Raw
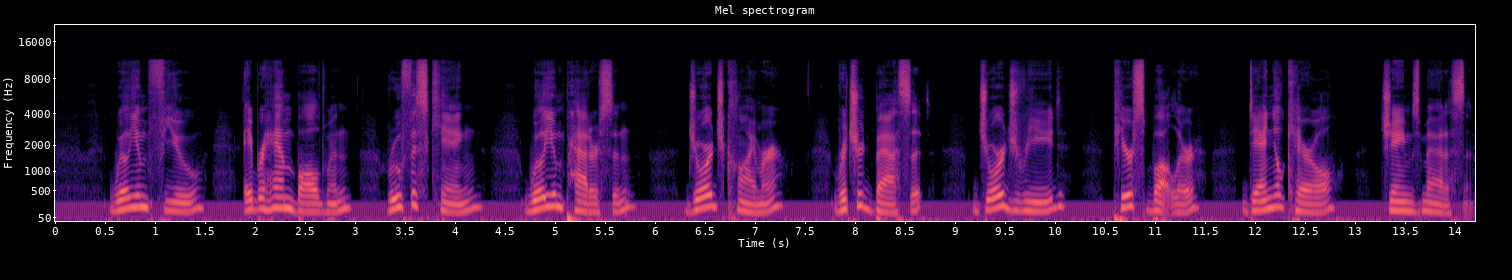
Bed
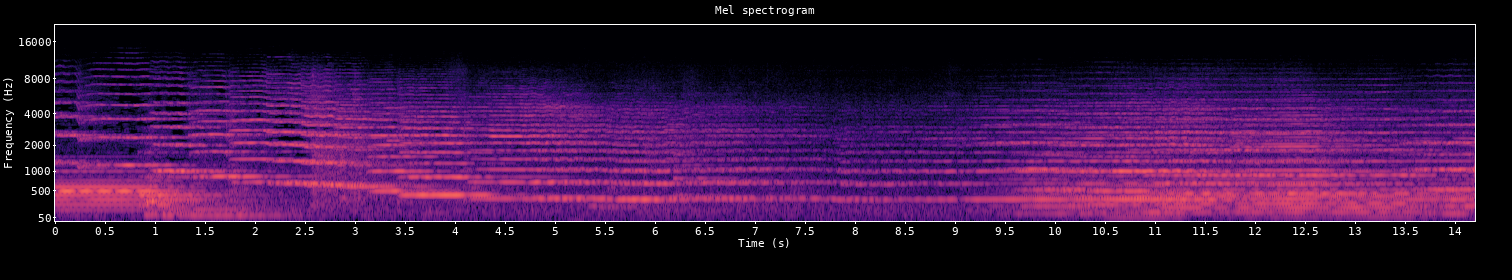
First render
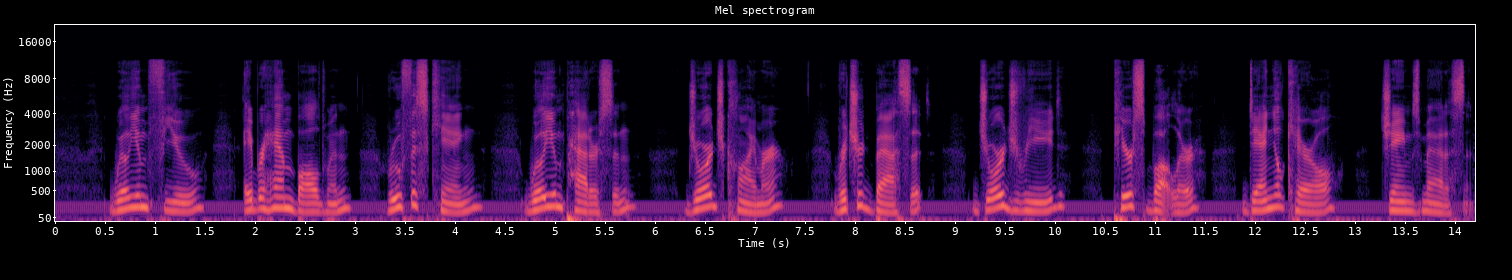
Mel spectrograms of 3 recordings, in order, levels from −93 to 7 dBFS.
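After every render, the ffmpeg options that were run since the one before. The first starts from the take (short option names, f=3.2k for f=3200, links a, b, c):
-af "bandreject=f=50:t=h:w=4,bandreject=f=100:t=h:w=4"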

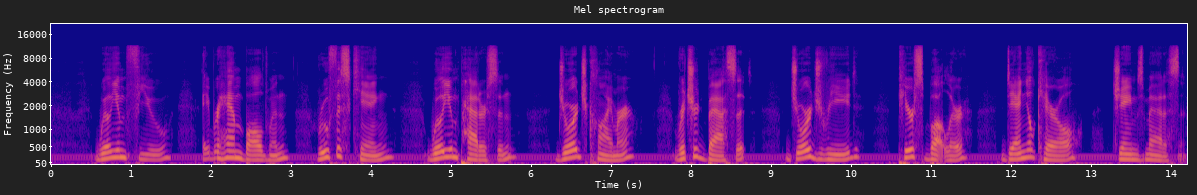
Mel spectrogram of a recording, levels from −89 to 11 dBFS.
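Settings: -filter_complex "[0:a]asettb=1/sr,asplit=3[a][b][c];[a]atrim=end=0.994[d];[b]atrim=start=0.99:end=2.08,asetpts=PTS-STARTPTS,afade=t=in:d=0.004:c=qsin,afade=t=out:st=1.086:d=0.004:c=qsin,acompressor=threshold=-31dB:ratio=6:attack=3.2:release=140:knee=1:detection=peak[e];[c]atrim=start=2.076[f];[d][e]acrossfade=d=0.004:c1=hsin:c2=qsin[g];[g][f]acrossfade=d=0.004:c1=qsin:c2=hsin,asettb=1/sr,asplit=3[h][i][j];[h]atrim=end=12.774[k];[i]atrim=start=12.77:end=13.32,asetpts=PTS-STARTPTS,afade=t=in:d=0.004:c=qsin,afade=t=out:st=0.546:d=0.004:c=qsin,equalizer=f=560:t=o:w=1.5:g=12.5[l];[j]atrim=start=13.316[m];[k][l]acrossfade=d=0.004:c1=hsin:c2=qsin[n];[n][m]acrossfade=d=0.004:c1=qsin:c2=hsin"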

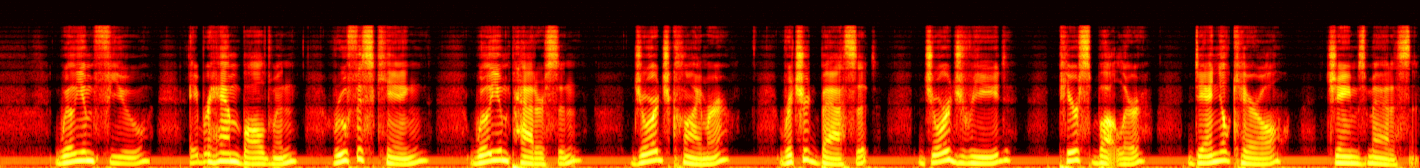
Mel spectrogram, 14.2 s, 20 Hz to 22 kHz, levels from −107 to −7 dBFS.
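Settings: -af "aecho=1:1:0.9:0.96"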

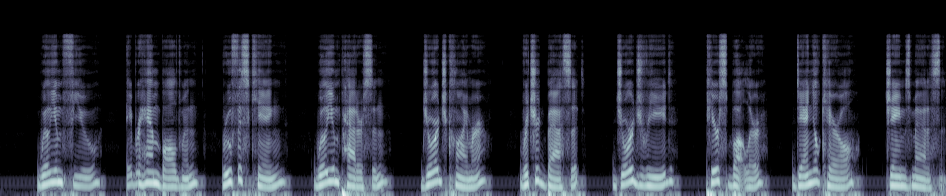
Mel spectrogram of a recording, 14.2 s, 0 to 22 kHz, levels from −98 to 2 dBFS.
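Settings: -af "agate=range=-29dB:threshold=-39dB:ratio=16:detection=peak,lowshelf=f=200:g=7.5"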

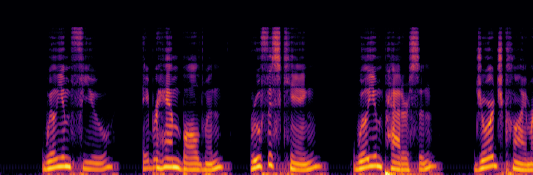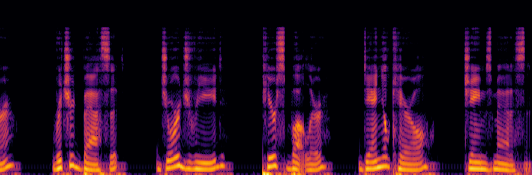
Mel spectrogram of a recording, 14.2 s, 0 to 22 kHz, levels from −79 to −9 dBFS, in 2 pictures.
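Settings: -af anull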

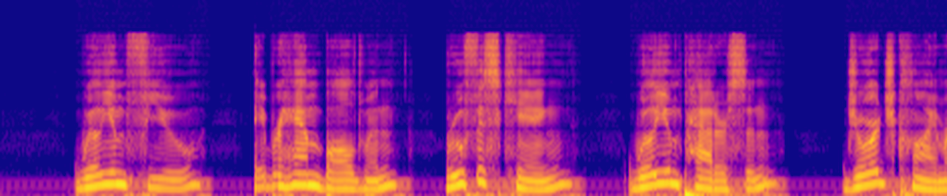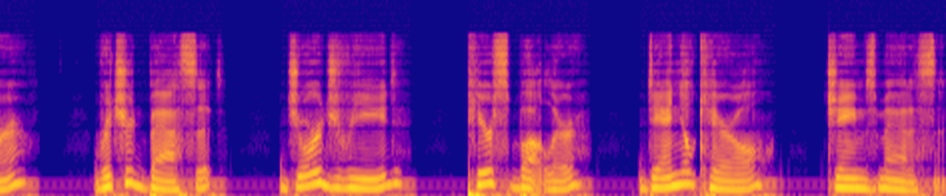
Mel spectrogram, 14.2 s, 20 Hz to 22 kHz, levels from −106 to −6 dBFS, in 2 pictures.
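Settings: -af "volume=1.5dB"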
